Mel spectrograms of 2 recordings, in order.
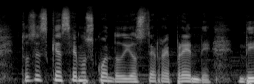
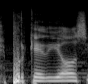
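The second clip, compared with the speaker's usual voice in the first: a loud, complaining cry of why God; a hammed-up grumble at God; mock lament; 3 semitones higher, 6 dB louder, slower than usual. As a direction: whine it at heaven, louder. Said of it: "renegando y llorando".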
